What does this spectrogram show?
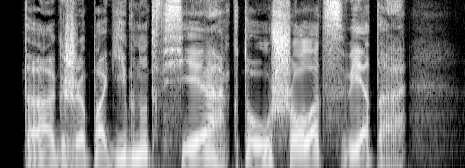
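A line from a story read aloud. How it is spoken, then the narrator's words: Menacing hiss. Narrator (Russian): прошипел обладатель ужасных глаз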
